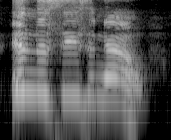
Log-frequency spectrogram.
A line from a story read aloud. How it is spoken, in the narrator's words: screaming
